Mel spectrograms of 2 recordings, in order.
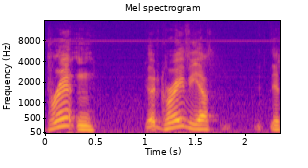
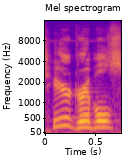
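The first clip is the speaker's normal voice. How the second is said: mock, easy calling-out, yelling tone; 3 semitones higher than usual. Retelling what the wife yells while whistling: imitating the wife yelling. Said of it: "the wife whistles at you and yells".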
